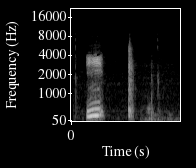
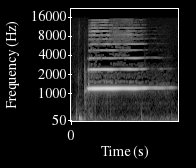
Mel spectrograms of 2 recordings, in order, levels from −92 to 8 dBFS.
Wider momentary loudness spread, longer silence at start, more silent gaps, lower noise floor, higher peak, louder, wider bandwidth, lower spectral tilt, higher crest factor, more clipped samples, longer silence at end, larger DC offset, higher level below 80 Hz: about the same, 16 LU vs 18 LU; first, 0.3 s vs 0.15 s; neither; first, -58 dBFS vs -35 dBFS; second, -8 dBFS vs -4 dBFS; second, -21 LUFS vs -13 LUFS; second, 6.2 kHz vs 15.5 kHz; first, -7 dB/octave vs 1 dB/octave; first, 18 dB vs 12 dB; neither; first, 0.95 s vs 0.15 s; second, under 0.1% vs 0.2%; second, -64 dBFS vs -58 dBFS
